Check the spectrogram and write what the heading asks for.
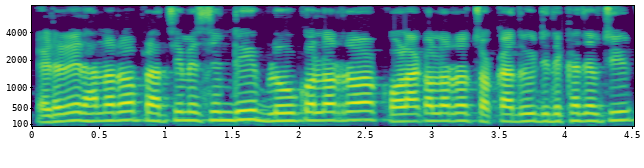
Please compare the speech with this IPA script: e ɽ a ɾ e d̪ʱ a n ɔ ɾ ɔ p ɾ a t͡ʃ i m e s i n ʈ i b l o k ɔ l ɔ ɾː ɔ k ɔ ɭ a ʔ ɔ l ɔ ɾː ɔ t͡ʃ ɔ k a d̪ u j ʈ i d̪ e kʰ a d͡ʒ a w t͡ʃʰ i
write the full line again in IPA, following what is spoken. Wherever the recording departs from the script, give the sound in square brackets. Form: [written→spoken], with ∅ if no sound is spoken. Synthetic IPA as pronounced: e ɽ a ɾ e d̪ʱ a n ɔ ɾ ɔ p ɾ a t͡ʃ i m e s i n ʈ i b l o k ɔ l ɔ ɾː ɔ k ɔ ɭ a [ʔ→k] ɔ l ɔ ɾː ɔ t͡ʃ ɔ k a d̪ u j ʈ i d̪ e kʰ a d͡ʒ a w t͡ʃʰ i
